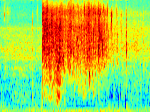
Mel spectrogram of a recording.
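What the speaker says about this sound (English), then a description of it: "We're going to put him back in the water and see if we can get another." A caught fish, landed on a copper crawl jig, is let go back into the water with a sudden close slosh and splash, followed by dripping and trickling water that fades out.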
